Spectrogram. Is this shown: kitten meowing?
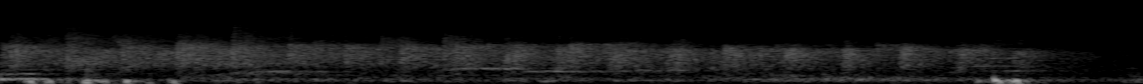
no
